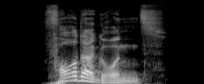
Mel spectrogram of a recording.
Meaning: genitive singular of Vordergrund
- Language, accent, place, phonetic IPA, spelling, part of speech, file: German, Germany, Berlin, [ˈfɔʁdɐˌɡʁʊnt͡s], Vordergrunds, noun, De-Vordergrunds.ogg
